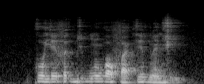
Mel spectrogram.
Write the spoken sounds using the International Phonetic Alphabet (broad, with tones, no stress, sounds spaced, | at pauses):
k o˦ j e˦ f ɛ˦ ɡ͡b i˦ b ũ˦ w ɔ˦˨ f a˧ k e˦ b ɛ̃˧ ɡ i˨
